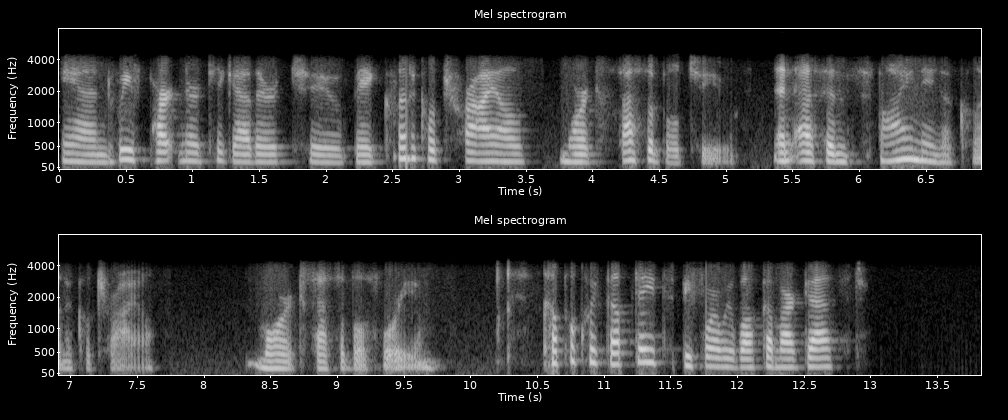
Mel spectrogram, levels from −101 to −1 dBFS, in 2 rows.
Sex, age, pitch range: female, 50-69, 150-190 Hz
